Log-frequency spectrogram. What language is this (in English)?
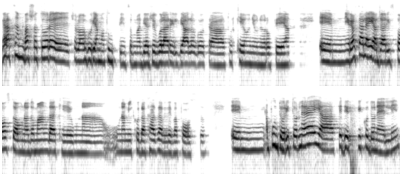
Italian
